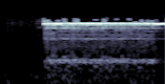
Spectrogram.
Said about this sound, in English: Ladies and gentlemen, the ringing of that phone bell brings you mystery, adventure.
